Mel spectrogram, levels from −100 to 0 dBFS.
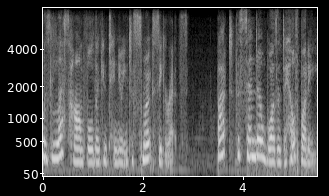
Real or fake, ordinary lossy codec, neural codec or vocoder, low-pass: fake; Opus, 16 kbps; vocoder, 24 kHz, 100 mel bands, Vocos; 7.2 kHz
